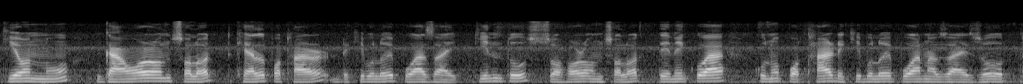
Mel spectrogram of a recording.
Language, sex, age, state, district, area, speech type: Assamese, male, 18-30, Assam, Jorhat, urban, spontaneous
